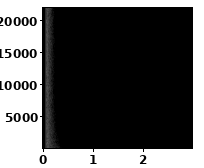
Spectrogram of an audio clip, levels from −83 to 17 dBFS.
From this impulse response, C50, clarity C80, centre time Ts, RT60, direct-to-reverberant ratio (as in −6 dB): 7.5 dB, 12.0 dB, 24 ms, 0.50 s, −0.5 dB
